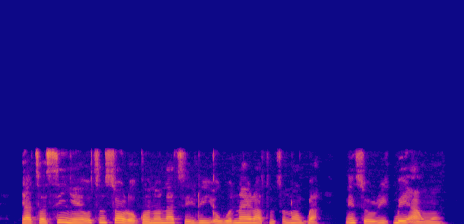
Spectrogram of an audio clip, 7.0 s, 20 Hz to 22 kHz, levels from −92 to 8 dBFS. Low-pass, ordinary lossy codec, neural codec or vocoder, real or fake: 7.2 kHz; none; none; real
